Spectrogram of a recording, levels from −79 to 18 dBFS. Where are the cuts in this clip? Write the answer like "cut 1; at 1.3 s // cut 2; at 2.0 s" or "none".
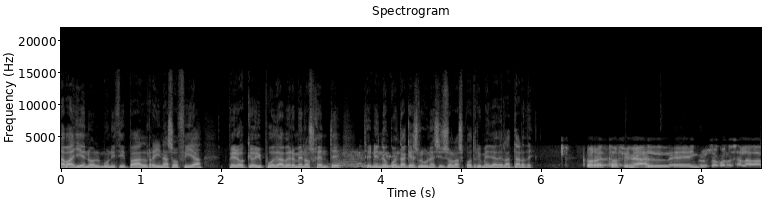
none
